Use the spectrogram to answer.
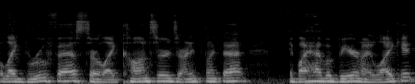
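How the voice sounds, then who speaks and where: A somewhat breathy man at medium pitch, very fast, with fairly even intonation. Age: 30s. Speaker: podcast host. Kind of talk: casual chat. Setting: studio. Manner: casual, rambling.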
